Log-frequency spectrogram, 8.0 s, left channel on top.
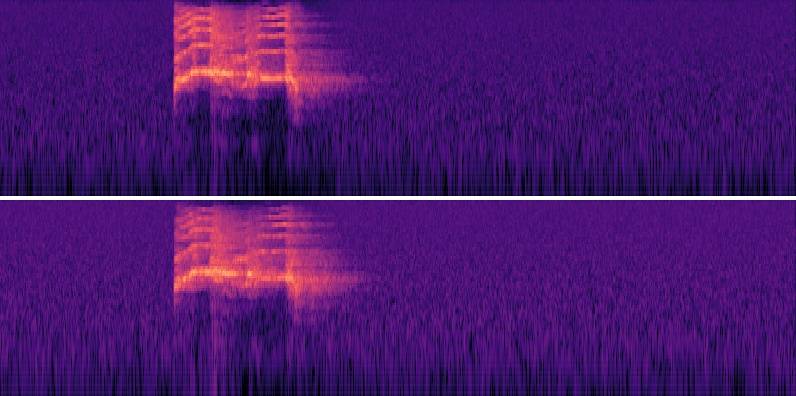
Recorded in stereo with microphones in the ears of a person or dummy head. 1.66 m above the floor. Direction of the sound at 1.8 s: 85° left.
